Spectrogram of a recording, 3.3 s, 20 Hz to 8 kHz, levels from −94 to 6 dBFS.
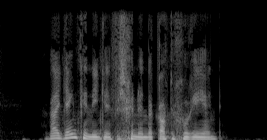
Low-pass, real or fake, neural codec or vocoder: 7.2 kHz; real; none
